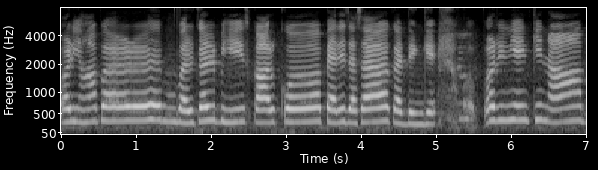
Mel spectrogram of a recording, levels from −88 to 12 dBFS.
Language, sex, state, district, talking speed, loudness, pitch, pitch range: Urdu, female, Andhra Pradesh, Anantapur, 135 wpm, -16 LUFS, 315 Hz, 295-335 Hz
